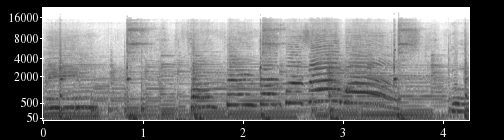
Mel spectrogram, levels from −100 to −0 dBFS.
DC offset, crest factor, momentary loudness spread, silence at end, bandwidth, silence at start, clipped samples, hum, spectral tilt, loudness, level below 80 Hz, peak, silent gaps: under 0.1%; 14 dB; 9 LU; 0 s; 15.5 kHz; 0 s; under 0.1%; none; -5.5 dB/octave; -24 LUFS; -34 dBFS; -8 dBFS; none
